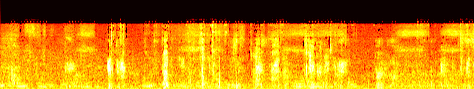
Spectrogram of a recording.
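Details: Dog giving a long run of short, broadband snorts and piggy grunts, uneven in spacing and loudness, with several sharp louder bursts and wheezing breaths between them.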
